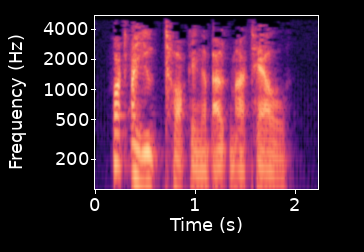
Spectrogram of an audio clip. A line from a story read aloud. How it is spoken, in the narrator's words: Aeneas snapped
